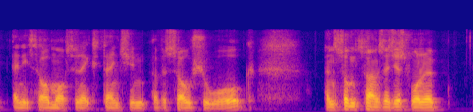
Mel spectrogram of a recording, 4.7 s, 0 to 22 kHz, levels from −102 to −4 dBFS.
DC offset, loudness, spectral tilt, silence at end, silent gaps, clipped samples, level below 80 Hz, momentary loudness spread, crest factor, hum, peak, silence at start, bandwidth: under 0.1%; -26 LUFS; -5 dB/octave; 0.35 s; none; under 0.1%; -68 dBFS; 12 LU; 20 dB; none; -6 dBFS; 0.15 s; 7.4 kHz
